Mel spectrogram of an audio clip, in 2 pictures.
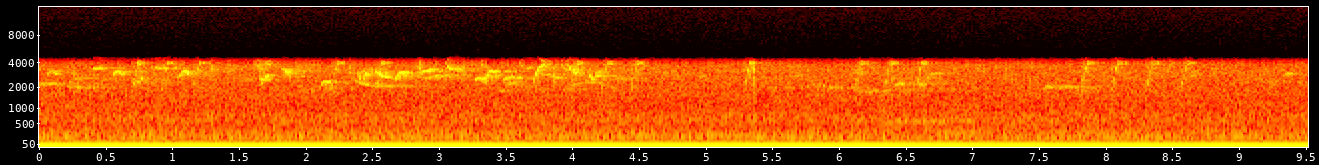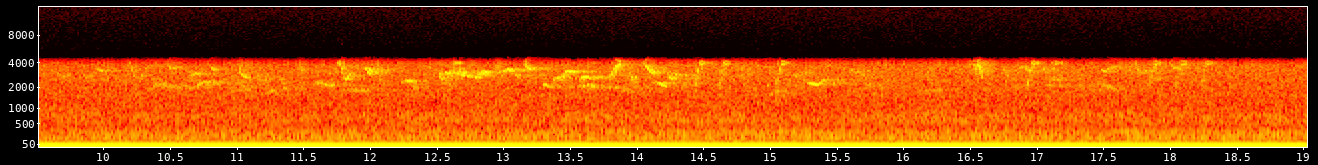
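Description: Small birds chirping in short runs of quick notes, several times, over a steady hiss.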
